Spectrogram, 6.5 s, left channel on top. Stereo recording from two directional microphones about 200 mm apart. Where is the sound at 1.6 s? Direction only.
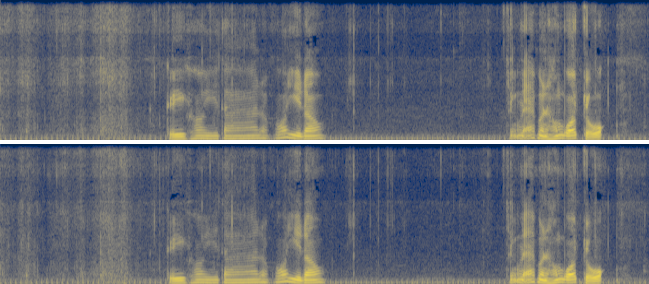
5° right (ahead or behind).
